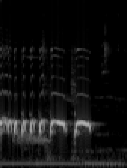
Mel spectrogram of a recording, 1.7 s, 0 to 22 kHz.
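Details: Zebra dove singing with open beak, recorded 24 September 2023: a rapid run of about six staccato, pulsing coos at a steady mid pitch, then one longer held coo and a fading low hum.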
